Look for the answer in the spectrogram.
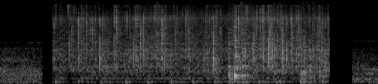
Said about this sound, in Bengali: এভাবে সব ধুন্দুলগুলো আমি কড়াইয়ের মধ্যে দিয়ে দিলাম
